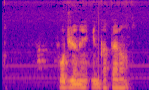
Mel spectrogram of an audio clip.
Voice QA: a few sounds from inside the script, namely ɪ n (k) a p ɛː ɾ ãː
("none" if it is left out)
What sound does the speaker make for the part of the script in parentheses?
k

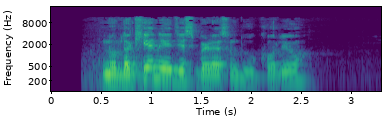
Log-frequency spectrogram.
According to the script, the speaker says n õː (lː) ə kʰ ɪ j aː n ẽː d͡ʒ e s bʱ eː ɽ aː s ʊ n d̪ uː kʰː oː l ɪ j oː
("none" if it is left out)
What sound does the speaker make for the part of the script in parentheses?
l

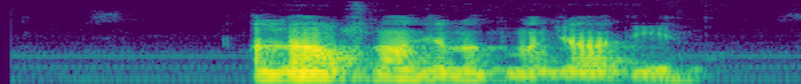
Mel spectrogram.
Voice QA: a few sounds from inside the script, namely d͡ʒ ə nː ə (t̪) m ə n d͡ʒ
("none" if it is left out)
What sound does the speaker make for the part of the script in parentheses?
t̪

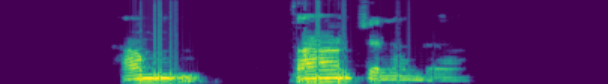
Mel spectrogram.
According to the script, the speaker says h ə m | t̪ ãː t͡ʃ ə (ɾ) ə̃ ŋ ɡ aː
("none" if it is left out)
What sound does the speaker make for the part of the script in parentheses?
l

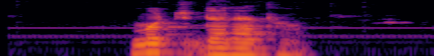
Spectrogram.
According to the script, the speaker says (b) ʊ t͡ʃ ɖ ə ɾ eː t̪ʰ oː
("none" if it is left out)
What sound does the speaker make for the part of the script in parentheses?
m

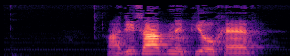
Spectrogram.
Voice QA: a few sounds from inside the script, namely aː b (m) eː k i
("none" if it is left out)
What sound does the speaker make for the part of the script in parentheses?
n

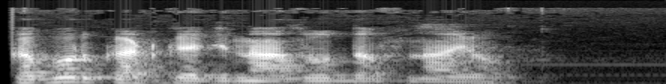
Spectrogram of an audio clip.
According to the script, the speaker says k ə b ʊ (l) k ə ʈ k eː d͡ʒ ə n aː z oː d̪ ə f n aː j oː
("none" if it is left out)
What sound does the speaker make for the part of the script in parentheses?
ɾ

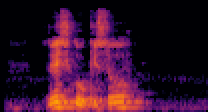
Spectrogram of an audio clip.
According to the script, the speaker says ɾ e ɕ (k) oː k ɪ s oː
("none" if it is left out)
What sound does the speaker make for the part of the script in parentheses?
k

